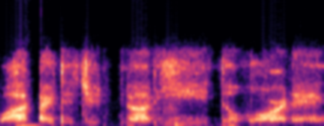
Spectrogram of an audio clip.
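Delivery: very quiet, faint, hushed, breathy whisper. A game master voices a hidden figure calling out in the dark: whisper. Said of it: "you hear a voice that calls out to you in a whisper".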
